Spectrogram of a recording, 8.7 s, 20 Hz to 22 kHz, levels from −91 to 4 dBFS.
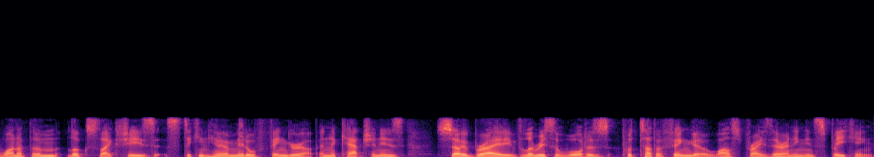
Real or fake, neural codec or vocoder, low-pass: fake; codec, 16 kHz in and 24 kHz out, 0.6 kbps, FocalCodec, streaming, 2048 codes; 5.4 kHz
